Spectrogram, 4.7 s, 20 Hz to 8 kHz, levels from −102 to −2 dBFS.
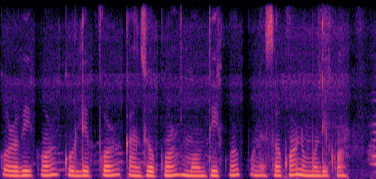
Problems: none marked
